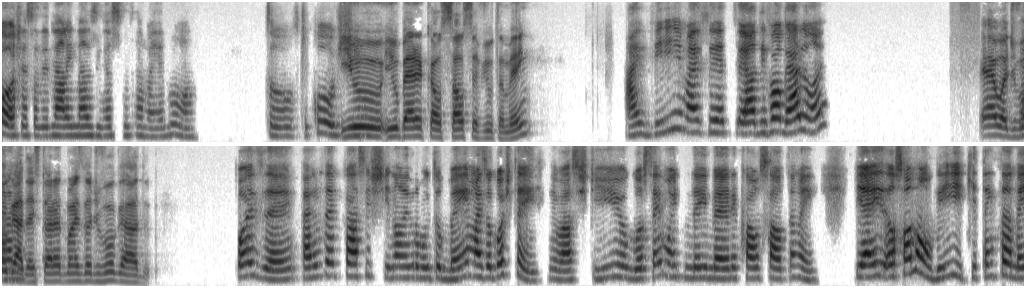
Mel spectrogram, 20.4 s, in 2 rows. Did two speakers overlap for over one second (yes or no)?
no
